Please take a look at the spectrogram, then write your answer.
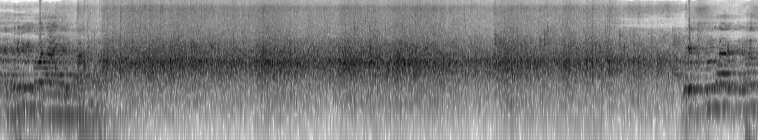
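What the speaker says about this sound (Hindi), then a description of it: "फिर भी बजाइए तालियां।" Sustained applause from a large crowd, dense and steady for several seconds, with cheering voices near the start and end.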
